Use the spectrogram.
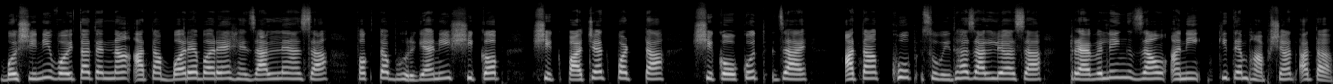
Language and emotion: Goan Konkani, neutral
